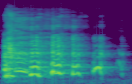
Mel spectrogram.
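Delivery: high bursting laugh; loud real laugh; big laugh. Real, not acted. Friend jokes about getting sick.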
